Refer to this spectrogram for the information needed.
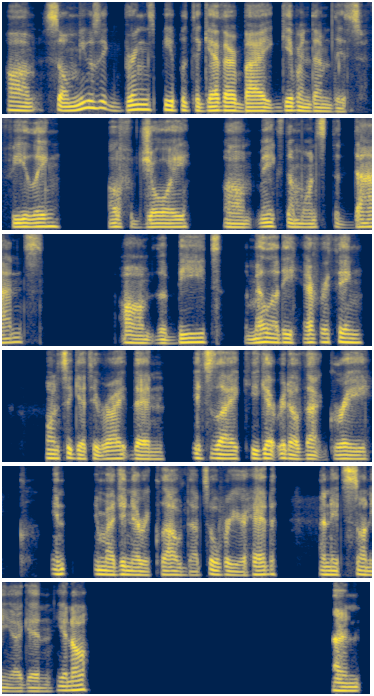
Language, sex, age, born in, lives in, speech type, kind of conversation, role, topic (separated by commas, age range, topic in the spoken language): English, male, 20-24, Jamaica, United States, conversation, podcast, guest, In what ways can music help build connections between people from different backgrounds?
